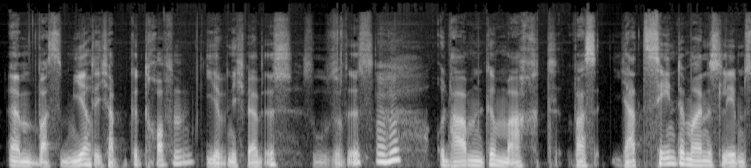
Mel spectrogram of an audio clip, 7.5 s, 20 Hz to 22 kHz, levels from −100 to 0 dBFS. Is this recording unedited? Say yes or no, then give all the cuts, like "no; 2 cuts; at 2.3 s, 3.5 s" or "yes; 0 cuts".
no; 8 cuts; at 0.9 s, 1.3 s, 2.2 s, 2.6 s, 3.5 s, 4.5 s, 4.8 s, 6.0 s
